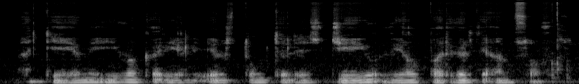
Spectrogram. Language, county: Lithuanian, Kaunas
